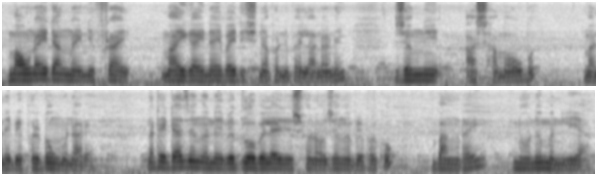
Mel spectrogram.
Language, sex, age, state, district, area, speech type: Bodo, male, 30-45, Assam, Baksa, urban, spontaneous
